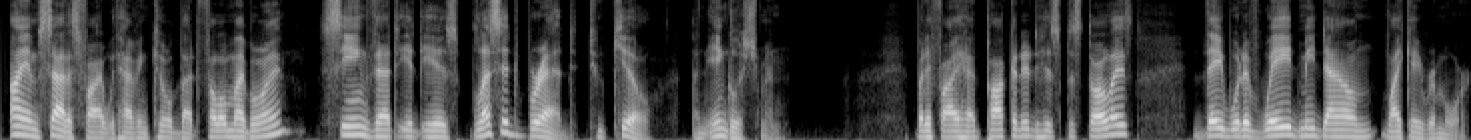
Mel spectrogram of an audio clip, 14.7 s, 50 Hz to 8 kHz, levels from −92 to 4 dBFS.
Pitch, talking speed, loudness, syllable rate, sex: 135 Hz, 145 wpm, -19 LUFS, 4.4 syllables/s, male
